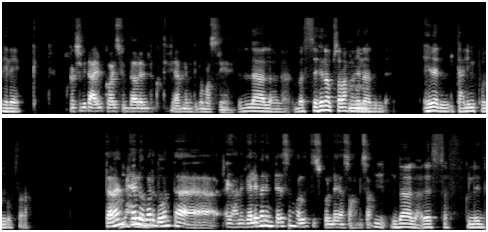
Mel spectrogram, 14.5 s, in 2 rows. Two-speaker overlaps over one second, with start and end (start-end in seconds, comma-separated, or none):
none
